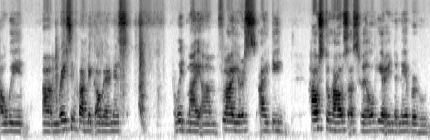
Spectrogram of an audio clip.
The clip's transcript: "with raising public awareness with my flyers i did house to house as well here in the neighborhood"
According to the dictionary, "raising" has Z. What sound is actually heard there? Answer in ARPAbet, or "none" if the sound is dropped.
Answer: S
